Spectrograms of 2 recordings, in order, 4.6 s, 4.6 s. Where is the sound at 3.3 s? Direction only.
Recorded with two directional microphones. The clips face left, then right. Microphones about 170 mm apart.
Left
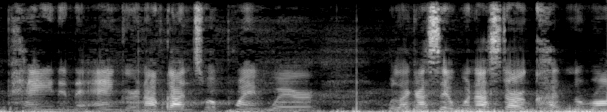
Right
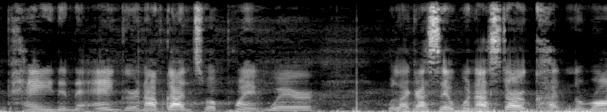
10° right (ahead or behind).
